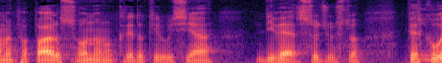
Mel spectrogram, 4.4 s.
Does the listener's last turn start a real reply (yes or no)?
no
